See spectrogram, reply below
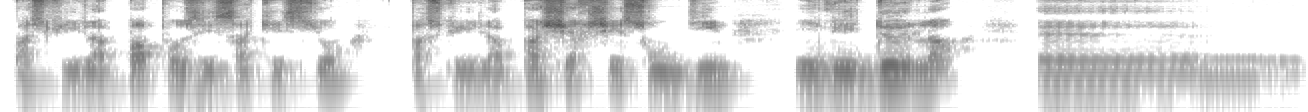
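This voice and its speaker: Slow, husky man with Arabic accent. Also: mid-range voice. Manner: halting, non-fluent French with repeated phrases. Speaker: interpreter for an Islamic teacher. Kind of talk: religious lesson for beginners.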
